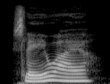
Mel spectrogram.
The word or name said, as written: slaveejer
